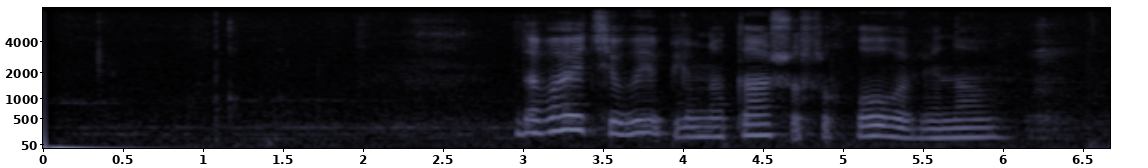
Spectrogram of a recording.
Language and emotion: Russian, sad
